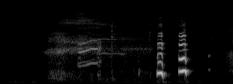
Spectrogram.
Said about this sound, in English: Stop yawning. I was making like a... I don't know what I was doing.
